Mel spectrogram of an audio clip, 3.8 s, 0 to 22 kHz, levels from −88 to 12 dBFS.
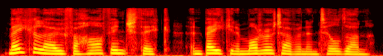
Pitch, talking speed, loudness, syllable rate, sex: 195 Hz, 235 wpm, -18 LUFS, 5.7 syllables/s, female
